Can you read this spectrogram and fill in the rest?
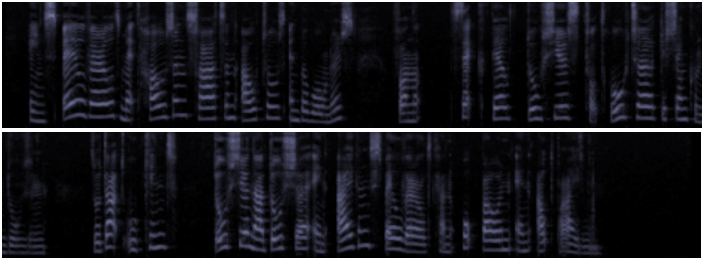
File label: reading dutch lego instructions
